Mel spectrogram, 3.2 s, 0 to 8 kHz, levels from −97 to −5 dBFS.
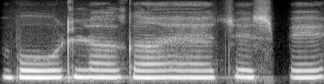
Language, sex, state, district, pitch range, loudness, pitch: Hindi, female, Madhya Pradesh, Bhopal, 245-250 Hz, -13 LUFS, 245 Hz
